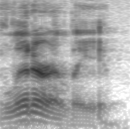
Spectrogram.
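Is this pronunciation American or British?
American. It is said in an American pronunciation. "I'm definitely on team literally"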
